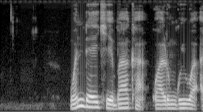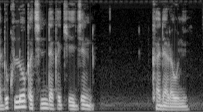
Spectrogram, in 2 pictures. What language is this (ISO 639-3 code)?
hau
